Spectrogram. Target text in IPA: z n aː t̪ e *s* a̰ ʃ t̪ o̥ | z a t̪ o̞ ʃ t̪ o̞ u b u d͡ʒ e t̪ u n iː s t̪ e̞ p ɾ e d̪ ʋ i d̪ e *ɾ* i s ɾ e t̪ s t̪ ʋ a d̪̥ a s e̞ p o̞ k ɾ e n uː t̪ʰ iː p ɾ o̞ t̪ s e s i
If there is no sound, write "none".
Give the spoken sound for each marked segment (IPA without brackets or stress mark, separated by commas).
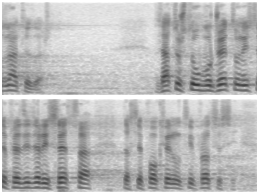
z, l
